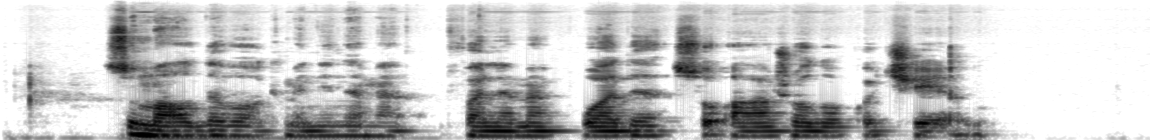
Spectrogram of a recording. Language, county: Lithuanian, Vilnius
